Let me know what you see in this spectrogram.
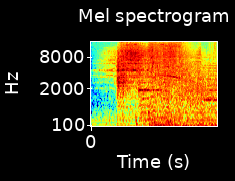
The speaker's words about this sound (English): Moving around in the darkness, Solo's spotted and has to dive to avoid another blast from Madden's cannon.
